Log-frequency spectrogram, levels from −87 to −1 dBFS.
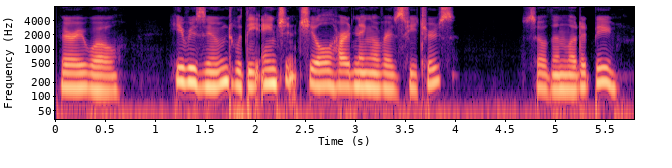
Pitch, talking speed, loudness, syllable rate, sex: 165 Hz, 175 wpm, -15 LUFS, 5.7 syllables/s, female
